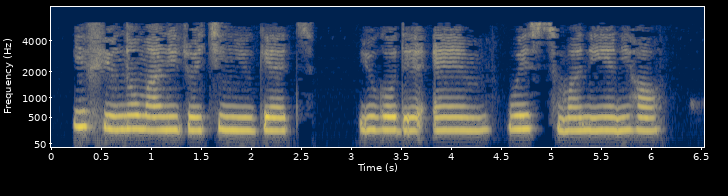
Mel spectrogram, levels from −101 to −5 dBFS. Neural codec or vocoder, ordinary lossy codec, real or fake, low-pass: codec, 16 kHz, 0.4 kbps, LongCat-Audio-Codec; MP3, 24 kbps; fake; 7.2 kHz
